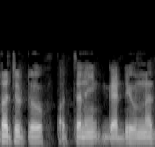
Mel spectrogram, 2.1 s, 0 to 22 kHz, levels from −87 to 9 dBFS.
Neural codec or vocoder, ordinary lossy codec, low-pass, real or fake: codec, 16 kHz in and 24 kHz out, 2.2 kbps, FireRedTTS-2 codec; MP3, 24 kbps; 7.2 kHz; fake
